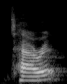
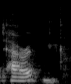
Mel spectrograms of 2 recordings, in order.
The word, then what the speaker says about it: tarot: He's a dedicated teacher and a consultant specializing in astrology, tarot. I can never say it right. Tarot. Tarot's like carrot. Tarot.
